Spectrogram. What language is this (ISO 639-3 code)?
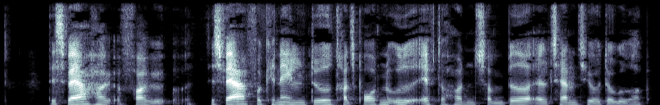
dan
